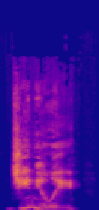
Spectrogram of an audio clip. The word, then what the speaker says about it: Genially: One tool that I've found really helpful for that is a tool called Genially, and it's spelled G as in good, E-N-I-A-L-L-Y, Genially.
